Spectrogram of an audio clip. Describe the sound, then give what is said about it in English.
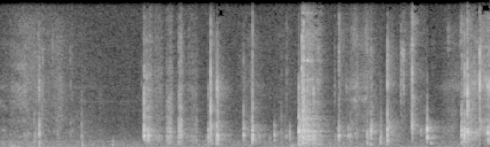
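Irregular scraping and sharp crackling as a blade cuts into stuck plastic packaging on a ready-to-serve food cup, with bursts of louder crinkles toward the end and no voices. “That was really, really stuck on there. Oh man, I'm about to cut this.”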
